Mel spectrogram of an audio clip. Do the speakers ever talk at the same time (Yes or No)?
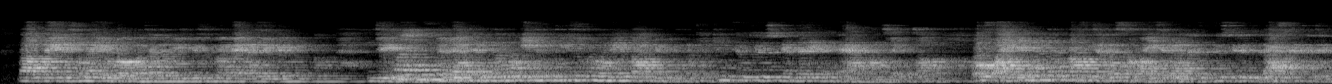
Yes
